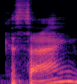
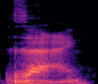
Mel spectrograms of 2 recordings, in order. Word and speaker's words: Xi: I've seen people spell this way and pronounce it KSI, which is a little bit weird. It's XI, the XI matrix.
